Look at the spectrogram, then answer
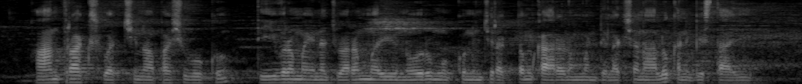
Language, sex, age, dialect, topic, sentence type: Telugu, male, 41-45, Southern, agriculture, statement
